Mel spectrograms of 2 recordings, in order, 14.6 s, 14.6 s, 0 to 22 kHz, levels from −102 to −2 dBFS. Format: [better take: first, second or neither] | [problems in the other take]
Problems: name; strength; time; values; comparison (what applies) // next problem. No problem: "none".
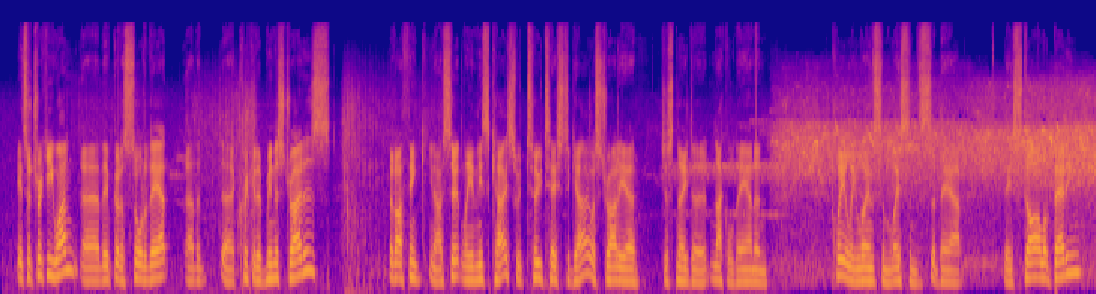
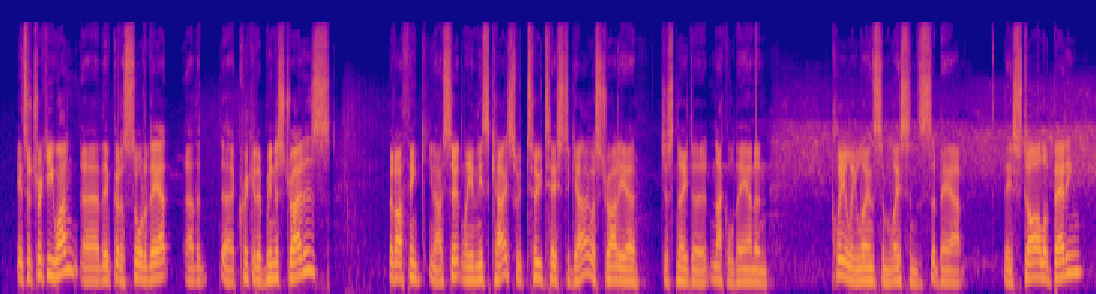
second | animal sounds; loud; throughout; 5 dB below the speech; faint in the second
